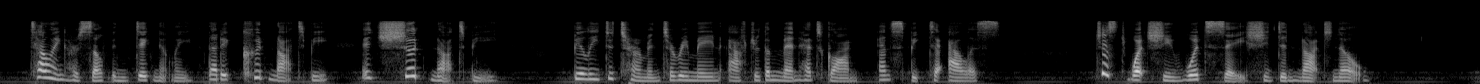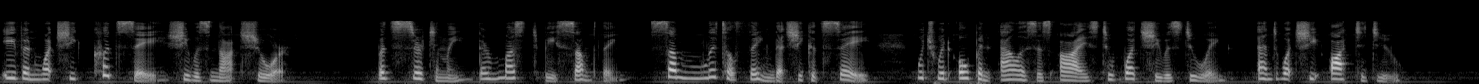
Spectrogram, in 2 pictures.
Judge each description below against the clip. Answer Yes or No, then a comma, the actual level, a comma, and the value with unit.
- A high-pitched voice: Yes, high, 205 Hz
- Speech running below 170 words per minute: Yes, average, 145 wpm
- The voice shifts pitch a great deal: Yes, wide, 7.6 semitones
